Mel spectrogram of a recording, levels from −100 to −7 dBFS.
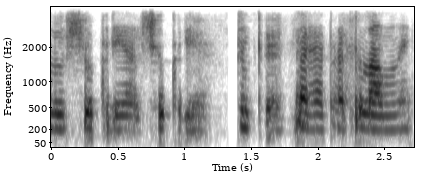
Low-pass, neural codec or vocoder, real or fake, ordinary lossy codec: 3.6 kHz; codec, 44.1 kHz, 1.7 kbps, Pupu-Codec; fake; none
